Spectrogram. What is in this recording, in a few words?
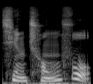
"please repeat", Chinese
